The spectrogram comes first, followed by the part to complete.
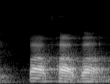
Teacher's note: और ता वर्ग दांतों को टच करती है वायु, तभी यानी कि दांतों को टच करते हुए, जीभ देखना दांतों से टच होगी, ता था दा, तो जो वायु है दांतों से टकराती हुई जाएगी, इसलिए इसको दंत बोलते हैं, दंत वर्ण बोलते हैं। और पा वर्ग में दोनों के ओंठों को आप टच करे बिना ये वर्ण नहीं बोल पाएंगे। पा फा वा दोनों को टच करेंगे ओंठों को, तभी बोल पाएंगे।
